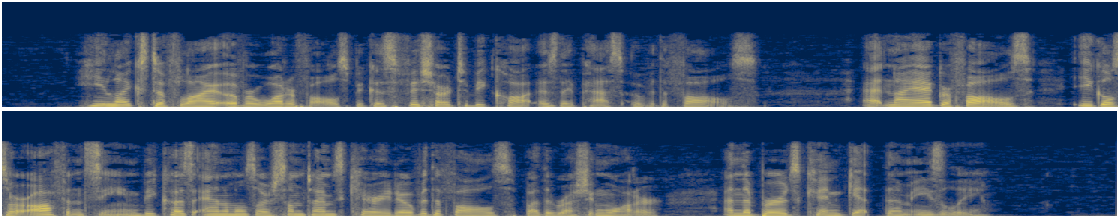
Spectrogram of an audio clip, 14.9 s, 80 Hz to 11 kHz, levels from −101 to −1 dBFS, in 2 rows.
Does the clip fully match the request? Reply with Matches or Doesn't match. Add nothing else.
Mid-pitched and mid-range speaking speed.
Matches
